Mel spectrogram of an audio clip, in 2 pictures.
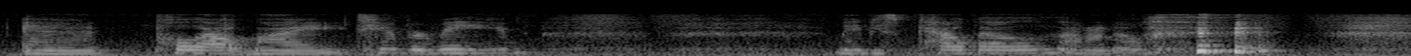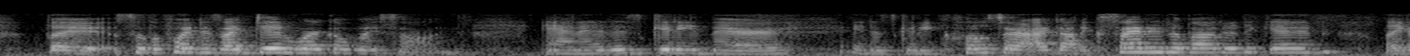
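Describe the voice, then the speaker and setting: A young woman with a blocked-up, congested nose, talking loosely through a monthly check-in vlog. She rambles with plenty of fillers and breaks into laughs. Her slightly high voice sits back from the mic in a muffled home recording with faint room noise. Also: recorded from a distance. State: stuffed up, congested. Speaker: vlogger.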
